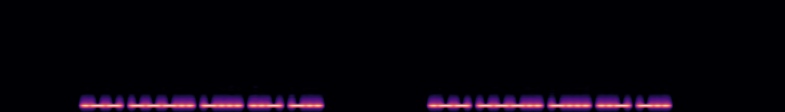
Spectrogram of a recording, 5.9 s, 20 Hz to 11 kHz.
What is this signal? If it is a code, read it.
Morse code, heard as a keyed tone, about 40 wpm, 700 Hz. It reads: W8BUD W8BUD
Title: Call Signs Repeated 3x - 40wpm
